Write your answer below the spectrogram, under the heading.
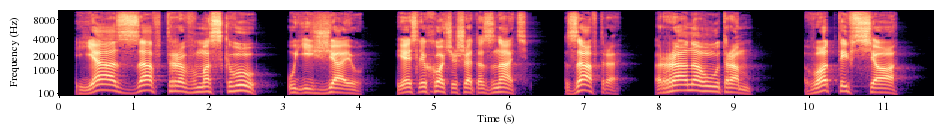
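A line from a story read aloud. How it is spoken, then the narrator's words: Spiteful, loud, deliberate. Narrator (Russian): Злобою, раздельно и громко вдруг проговорил он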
